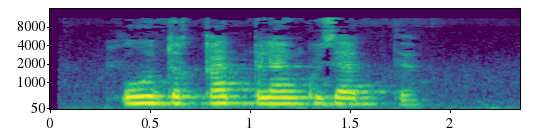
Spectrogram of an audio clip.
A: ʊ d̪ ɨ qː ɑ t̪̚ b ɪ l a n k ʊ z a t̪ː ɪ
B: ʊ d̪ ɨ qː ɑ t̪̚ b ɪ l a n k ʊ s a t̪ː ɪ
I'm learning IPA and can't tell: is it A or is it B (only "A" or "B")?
A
